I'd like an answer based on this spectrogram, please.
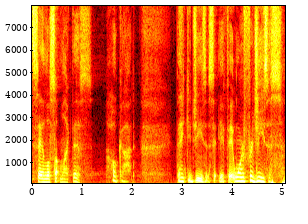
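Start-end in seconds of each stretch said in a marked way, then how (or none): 1.6-5.0 weepy voice, speaking through tears. Acting out John in prison thanking Jesus: in tears. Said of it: "I bet you he'd be in tears".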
